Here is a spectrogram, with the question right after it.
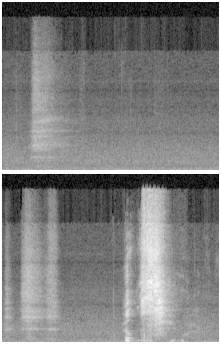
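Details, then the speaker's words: Morning sneezing in a person with mild allergies: two soft, breathy sneezes, then a sharp catch of breath and a loud, forceful sneeze; sneezing. "Bless me. Good morning. Phew. I'm gonna sneeze again."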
